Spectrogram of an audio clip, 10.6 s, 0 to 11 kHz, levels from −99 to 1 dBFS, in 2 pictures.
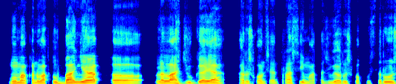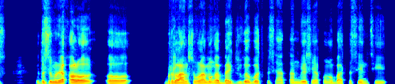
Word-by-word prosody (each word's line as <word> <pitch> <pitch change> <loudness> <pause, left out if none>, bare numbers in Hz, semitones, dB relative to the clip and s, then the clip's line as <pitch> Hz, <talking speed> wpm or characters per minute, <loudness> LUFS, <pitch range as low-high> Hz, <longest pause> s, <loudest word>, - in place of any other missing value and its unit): memakan 140 -1 +1
waktu 135 - -4
banyak, 170 +7 +6 0.2
eee, 125 -2 +1 0.3
lelah 140 0 +5
juga 145 +4 0
ya. 165 +4 +3 0.2
Harus 125 -1 -6
konsentrasi 130 +6 -7
mata 125 0 -12
juga 130 -1 -3
harus 125 - -7
fokus 130 0 -15
terus, 160 +2 -1 0.4
itu 205 - -2
sebenarnya 180 +2 +4
kalau, 140 -3 +6
eee, 130 -2 -2 0.5
berlangsung 140 0 +2
lama 145 +4 +1
nggak 130 - -3
baik 120 -2 0
juga 165 +5 -1
buat 135 -1 0
kesehatan 135 +3 -11
biasanya 130 +5 -5
aku 170 -2 -12
ngebatesin 135 +2 -7
sih. 65 0 -11
140 Hz, 165 wpm, -27 LUFS, 130-155 Hz, 0.5 s, banyak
